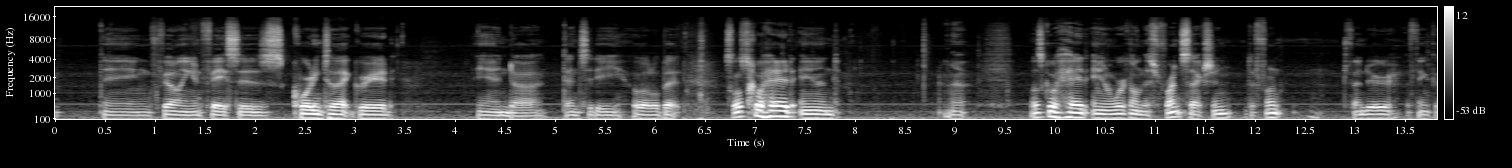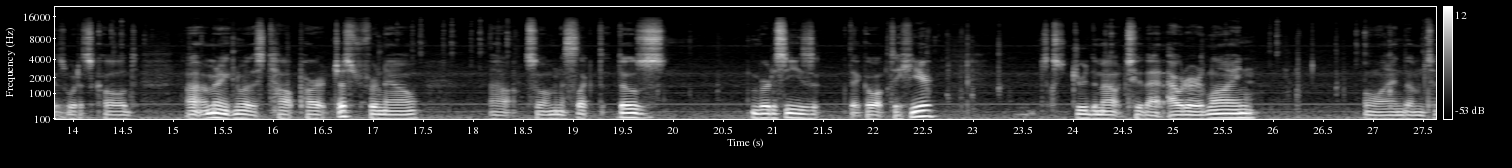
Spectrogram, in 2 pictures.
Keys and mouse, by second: 14.4-19.0 drag, 22.4 click, 22.8 e, 26.1 g.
